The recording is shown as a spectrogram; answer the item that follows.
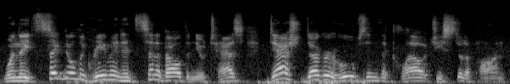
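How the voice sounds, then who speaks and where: A man's voice: on the high side, sing-song, brisk, a little mellow. A man reading fan fiction as a narrator with casual asides, on a slightly noisy home recording.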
